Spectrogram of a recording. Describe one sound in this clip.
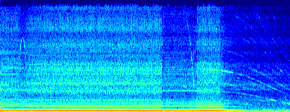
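A key cutting machine's motor hums steadily, then winds down.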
